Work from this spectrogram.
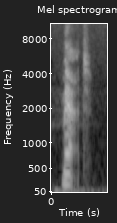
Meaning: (noun) A flat piece of coarse material used for wiping one’s feet, or as a decorative or protective floor covering
- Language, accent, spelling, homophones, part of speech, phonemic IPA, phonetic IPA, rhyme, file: English, US, mat, Matt / matte, noun / verb, /mæt/, [mæʔ(t̚)], -æt, En-us-mat.ogg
